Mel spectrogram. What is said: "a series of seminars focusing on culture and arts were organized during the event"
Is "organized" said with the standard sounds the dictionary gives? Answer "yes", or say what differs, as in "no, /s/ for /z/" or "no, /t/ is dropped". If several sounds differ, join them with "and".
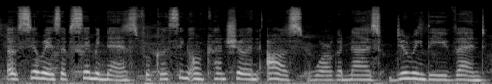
yes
